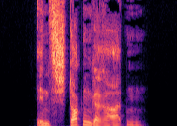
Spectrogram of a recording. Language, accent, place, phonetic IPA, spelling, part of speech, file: German, Germany, Berlin, [ɪns ˈʃtɔkŋ̍ ɡəˈʁaːtn̩], ins Stocken geraten, verb, De-ins Stocken geraten.ogg
- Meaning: to grind to a halt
